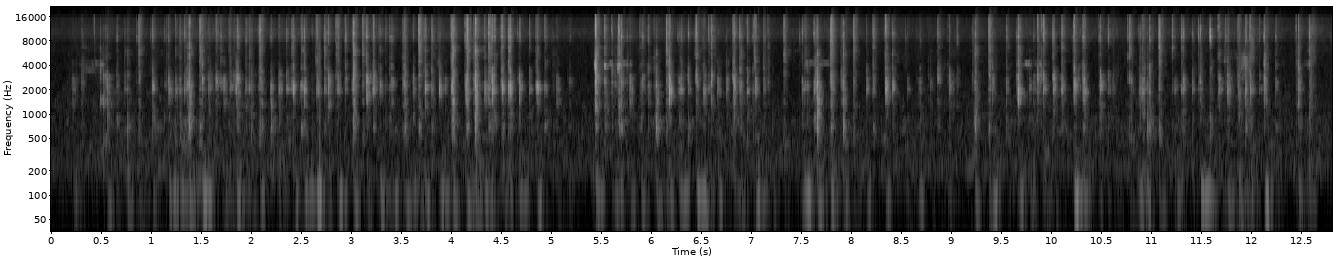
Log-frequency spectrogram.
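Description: Steady typing on a keyboard as a text prompt is entered into an AI image generator, continuous quick key clicks close by with brief pauses, no talking.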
